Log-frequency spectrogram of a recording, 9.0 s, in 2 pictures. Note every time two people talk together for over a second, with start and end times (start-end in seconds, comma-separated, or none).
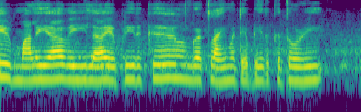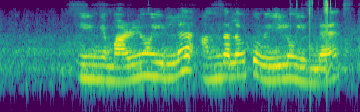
none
